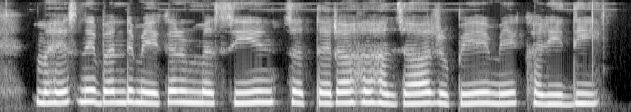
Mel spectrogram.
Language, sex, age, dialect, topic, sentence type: Hindi, female, 18-24, Awadhi Bundeli, agriculture, statement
